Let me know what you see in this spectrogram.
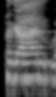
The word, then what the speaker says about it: Pagán: It's Pagán, but I say when I'm introducing myself, Pagán like Pagán. So it's Pagán like Pagán, the French pronunciation, Pagán.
